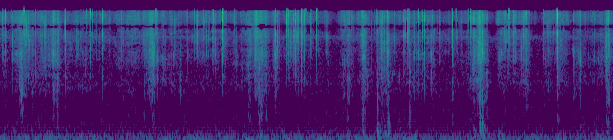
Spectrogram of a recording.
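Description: A small lump of neon green floam, tiny polystyrene beads in soft, solid slime, is squeezed, kneaded and rubbed between the fingertips and short nails of both hands. It makes quiet, dense crackling and crunching with many sharp little clicks and bright bead rustles throughout.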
